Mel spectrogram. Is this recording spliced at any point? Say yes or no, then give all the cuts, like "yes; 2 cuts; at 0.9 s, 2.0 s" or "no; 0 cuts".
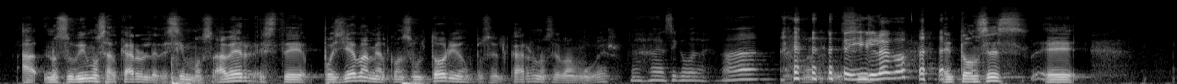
yes; 1 cut; at 6.2 s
